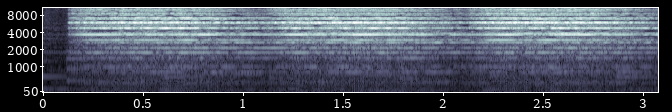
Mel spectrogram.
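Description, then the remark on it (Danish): A loud alarm from a large bell on the outside of a fire station rings continuously with a dense metallic clang, its brassy tone steady for the whole stretch, insistent with a slight pulsing swell. “Jeg tror, I bliver nødt til at lige at komme og hjælpe mig lidt her, siger faren, men bliver afbrudt af en høj alarm, som pludselig lyder fra en stor klokke ude på siden af brandstationen.”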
